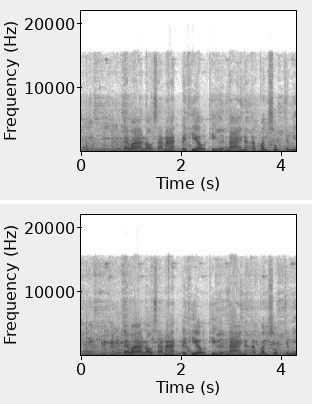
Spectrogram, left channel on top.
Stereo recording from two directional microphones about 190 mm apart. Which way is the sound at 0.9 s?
5° left (ahead or behind).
